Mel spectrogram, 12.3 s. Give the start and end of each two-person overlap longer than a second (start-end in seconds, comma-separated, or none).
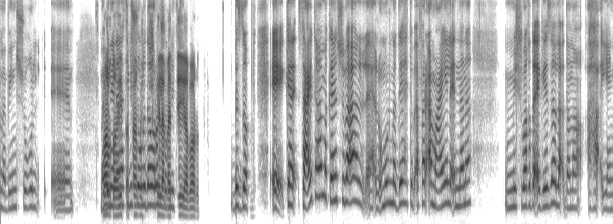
2.1-3.7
